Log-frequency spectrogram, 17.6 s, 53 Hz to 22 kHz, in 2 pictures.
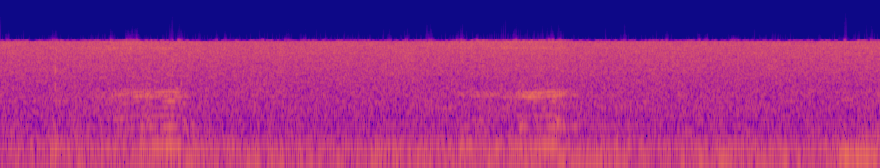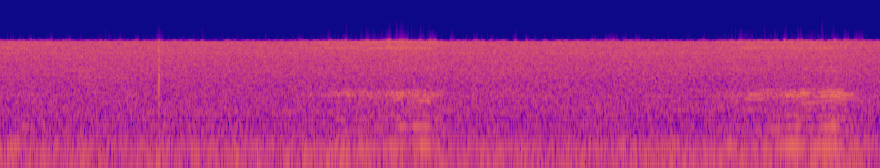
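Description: Soft, rhythmic low snoring sounds about every four seconds, roughly 15 breaths a minute, from a sleeping animal under steady background hum.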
